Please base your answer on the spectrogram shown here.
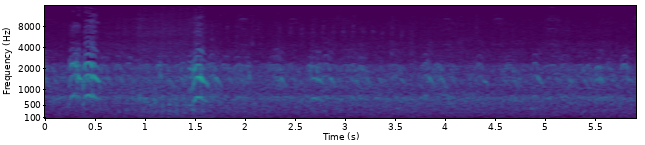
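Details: Crested auklets give two loud honking, nasal calls near the start over a steady murmur of many more calling birds in a dense colony; close-up calls and wingbeats as birds emerge from burrows.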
